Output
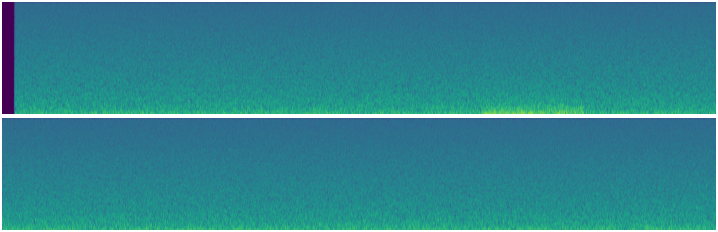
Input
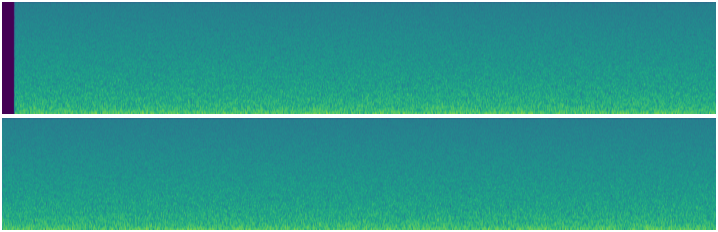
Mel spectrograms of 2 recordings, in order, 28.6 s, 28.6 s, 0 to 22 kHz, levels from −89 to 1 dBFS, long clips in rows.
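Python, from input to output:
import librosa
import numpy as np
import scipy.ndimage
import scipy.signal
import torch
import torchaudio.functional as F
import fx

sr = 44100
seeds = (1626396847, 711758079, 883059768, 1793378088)

y = fx.low_shelf(x, sr, hz=190.0, db=10.5, at=(9.58, 11.64))
y = F.gain(torch.from_numpy(y), -7.5).numpy()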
